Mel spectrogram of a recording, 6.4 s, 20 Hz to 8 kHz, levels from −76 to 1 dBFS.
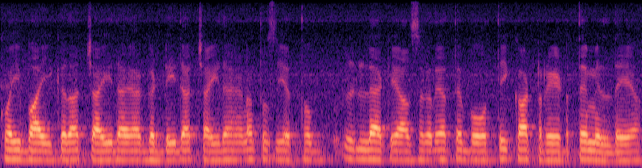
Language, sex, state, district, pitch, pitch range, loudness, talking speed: Punjabi, male, Punjab, Kapurthala, 120 Hz, 115-125 Hz, -17 LUFS, 215 wpm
